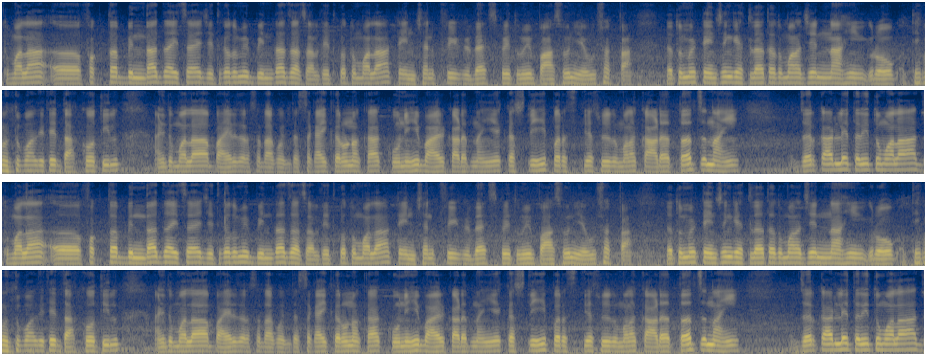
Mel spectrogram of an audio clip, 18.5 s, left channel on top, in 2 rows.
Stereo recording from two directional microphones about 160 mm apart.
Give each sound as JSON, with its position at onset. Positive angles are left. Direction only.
{"t": 0.1, "sound": "speech", "side_deg": -15}
{"t": 9.4, "sound": "speech", "side_deg": 0}
{"t": 9.7, "sound": "speech", "side_deg": -10}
